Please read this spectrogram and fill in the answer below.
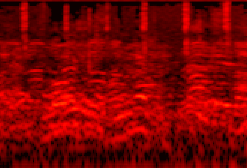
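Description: Faint shouting and calling of many voices at once from footballers and spectators around the pitch, overlapping one another, as players dispute a penalty decision around the referee.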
